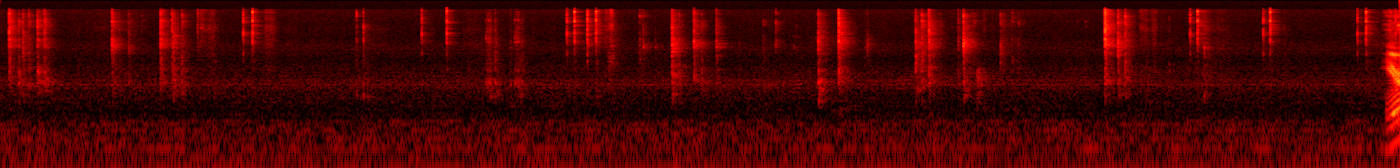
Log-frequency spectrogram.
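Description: Computer keyboard typing and clicks, sparse and irregular, over a faint steady low hum.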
